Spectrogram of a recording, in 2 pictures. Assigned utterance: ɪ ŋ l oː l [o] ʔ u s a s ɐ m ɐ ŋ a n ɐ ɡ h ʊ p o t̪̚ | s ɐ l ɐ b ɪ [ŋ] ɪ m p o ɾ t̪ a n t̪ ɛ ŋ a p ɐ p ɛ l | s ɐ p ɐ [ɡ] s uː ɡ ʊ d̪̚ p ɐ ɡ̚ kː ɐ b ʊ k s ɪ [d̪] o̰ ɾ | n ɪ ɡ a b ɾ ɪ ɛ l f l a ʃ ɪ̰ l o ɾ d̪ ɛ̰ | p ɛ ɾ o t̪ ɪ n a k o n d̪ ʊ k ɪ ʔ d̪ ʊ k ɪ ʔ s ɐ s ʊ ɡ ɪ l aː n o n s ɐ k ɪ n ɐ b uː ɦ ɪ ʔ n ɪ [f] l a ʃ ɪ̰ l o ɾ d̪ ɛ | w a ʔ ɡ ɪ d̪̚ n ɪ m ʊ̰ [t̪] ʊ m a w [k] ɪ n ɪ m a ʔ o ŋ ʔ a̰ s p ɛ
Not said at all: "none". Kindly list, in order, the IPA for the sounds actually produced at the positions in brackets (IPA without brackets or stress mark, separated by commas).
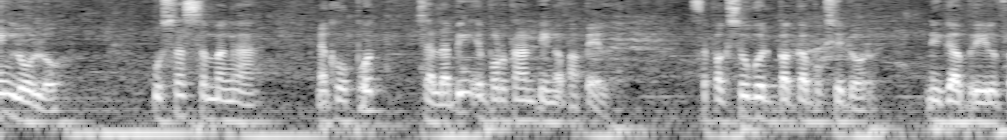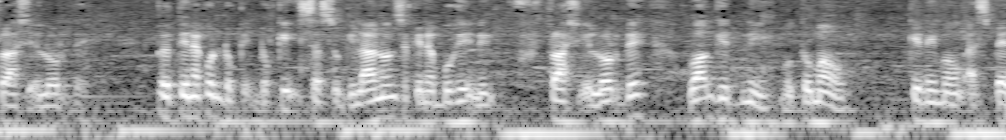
o, ŋ, ɡ, d̪, f, t̪, k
